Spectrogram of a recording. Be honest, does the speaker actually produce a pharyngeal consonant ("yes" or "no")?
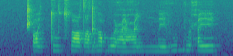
yes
